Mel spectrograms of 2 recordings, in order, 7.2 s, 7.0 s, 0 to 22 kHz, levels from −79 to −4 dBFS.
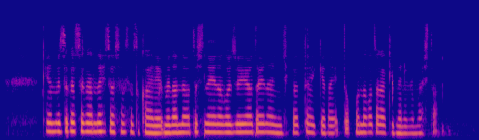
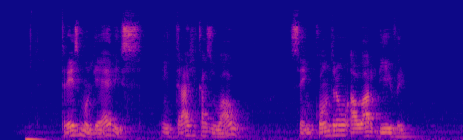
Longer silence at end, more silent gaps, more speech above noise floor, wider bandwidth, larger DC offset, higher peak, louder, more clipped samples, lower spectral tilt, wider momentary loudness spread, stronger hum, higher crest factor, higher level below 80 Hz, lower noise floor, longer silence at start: first, 0.55 s vs 0 s; neither; about the same, 25 dB vs 26 dB; second, 11.5 kHz vs 16.5 kHz; neither; first, -16 dBFS vs -20 dBFS; first, -32 LUFS vs -37 LUFS; neither; first, -5.5 dB/octave vs -3.5 dB/octave; second, 10 LU vs 15 LU; neither; about the same, 18 dB vs 18 dB; second, -82 dBFS vs -66 dBFS; second, -56 dBFS vs -63 dBFS; first, 0.7 s vs 0.35 s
